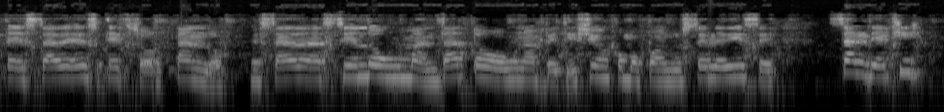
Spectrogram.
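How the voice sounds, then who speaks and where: Woman teacher, slightly high voice, patient halting delivery, faint noise behind. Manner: patient, repetitive explaining with frequent "eh" fillers. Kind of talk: explanatory lesson.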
